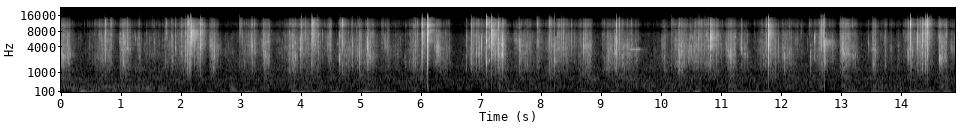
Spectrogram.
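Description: A solid blue-purple floam slime lump with pink and blue foam beads is squeezed and pressed by the fingertips and palms of both hands with long nails. It gives steady bursts of crunchy, crackling pops, bright and high with almost no low end, repeating through the clip with brief quieter gaps.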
